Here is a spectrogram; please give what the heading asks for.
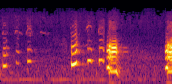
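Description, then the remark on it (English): A dog tied to a tank whimpers in a string of short, high-pitched cries, a few soft whines followed by louder, sharper yelps, with brief quiet gaps between them. “And we see the last thing we see is this dog tied to a tank.”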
